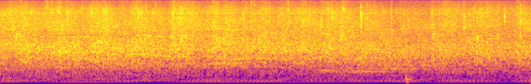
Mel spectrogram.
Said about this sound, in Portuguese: Se você recebe isso, por favor, celebre essa palavra com aplauso, celebre essa palavra com glória a Deus e diga: essa é a vida que eu quero para mim.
